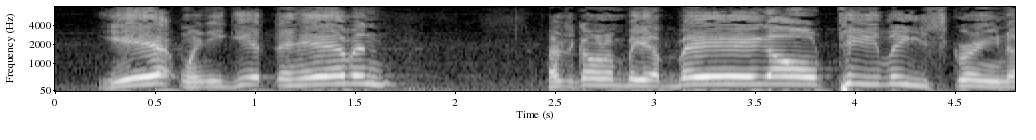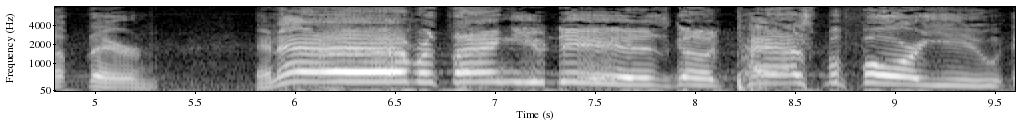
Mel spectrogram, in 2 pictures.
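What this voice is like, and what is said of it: Put-on Southern preacher accent. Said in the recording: “I love it when they do it with a southern accent too.”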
